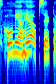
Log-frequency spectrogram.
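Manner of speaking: usual speaking voice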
